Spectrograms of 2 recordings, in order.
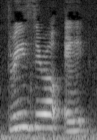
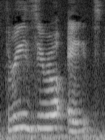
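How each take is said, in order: Both takes have the same delivery.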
